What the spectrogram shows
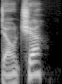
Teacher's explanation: That t sound in don't hits the y sound in you and they morph into a ch sound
